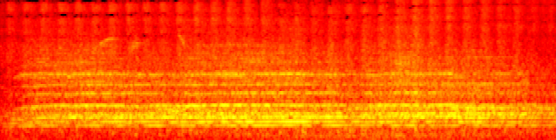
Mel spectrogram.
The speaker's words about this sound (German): Jeden Tag fährt die Eisenbahn nach Boston vorbei.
